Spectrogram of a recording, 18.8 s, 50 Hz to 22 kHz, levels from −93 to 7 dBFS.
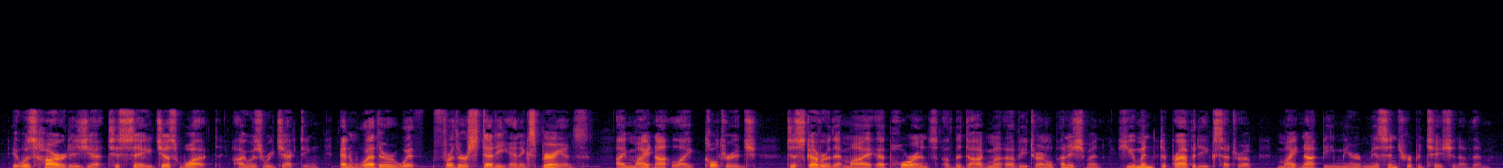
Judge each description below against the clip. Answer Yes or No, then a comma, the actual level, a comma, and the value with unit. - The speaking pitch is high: No, low, 125 Hz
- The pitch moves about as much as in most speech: No, wide, 5.9 semitones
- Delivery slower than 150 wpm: Yes, average, 140 wpm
